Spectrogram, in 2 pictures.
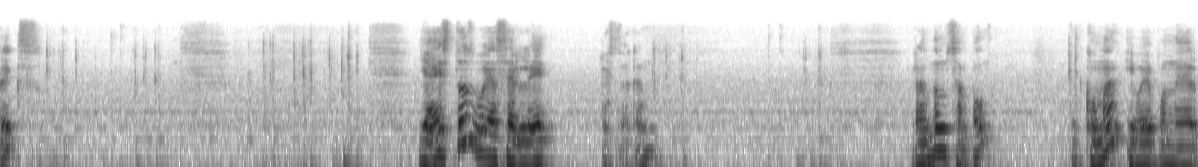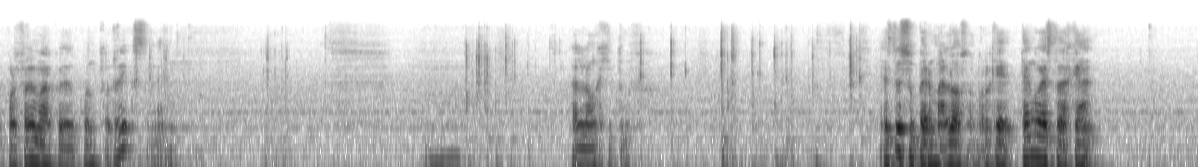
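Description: Keyboard keys click softly.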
